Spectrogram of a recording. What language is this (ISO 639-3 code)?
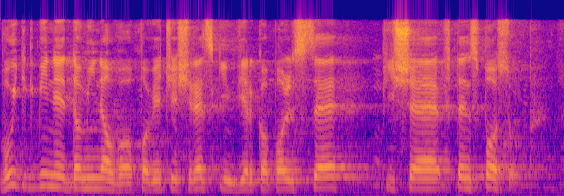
pol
